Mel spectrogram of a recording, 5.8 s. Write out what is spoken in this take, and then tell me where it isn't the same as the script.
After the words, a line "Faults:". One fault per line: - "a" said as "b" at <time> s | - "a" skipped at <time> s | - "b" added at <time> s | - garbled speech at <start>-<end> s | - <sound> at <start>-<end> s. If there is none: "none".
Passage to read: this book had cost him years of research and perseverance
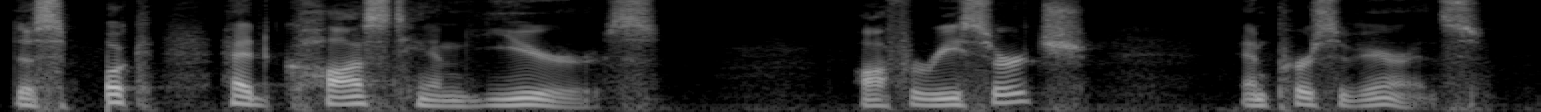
this book had cost him years off research and perseverance
Faults:
- dropout at 0.3-0.4 s
- "of" said as "off" at 3.2 s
